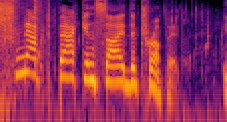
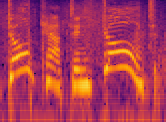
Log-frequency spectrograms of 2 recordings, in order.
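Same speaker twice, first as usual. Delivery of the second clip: rising to a much higher cry; desperate plea; 6 semitones higher, slower than usual. Acted. Bartholomew tries to stop the captain, rising higher desperate cry. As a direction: stop him in time.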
